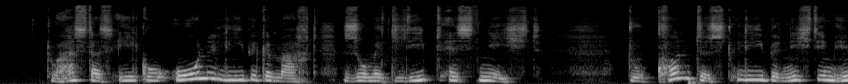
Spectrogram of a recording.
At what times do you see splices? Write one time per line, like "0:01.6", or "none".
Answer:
0:04.8
0:07.4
